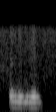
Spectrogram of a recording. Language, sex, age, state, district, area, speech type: Manipuri, male, 45-60, Manipur, Churachandpur, rural, conversation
